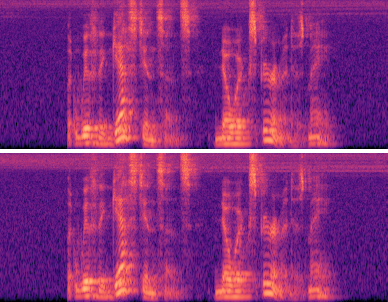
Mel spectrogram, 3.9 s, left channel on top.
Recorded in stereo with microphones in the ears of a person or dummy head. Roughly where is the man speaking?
Centre.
